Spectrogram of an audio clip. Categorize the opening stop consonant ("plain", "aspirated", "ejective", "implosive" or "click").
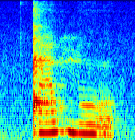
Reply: click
